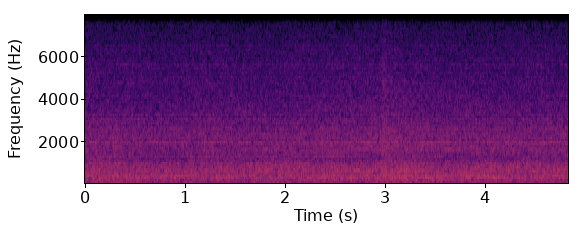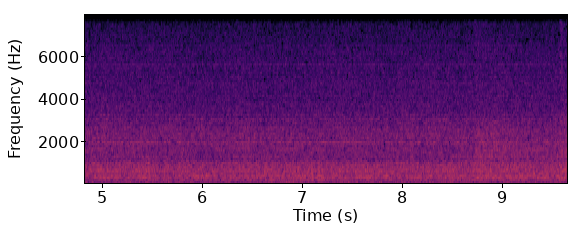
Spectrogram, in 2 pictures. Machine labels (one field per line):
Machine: fan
